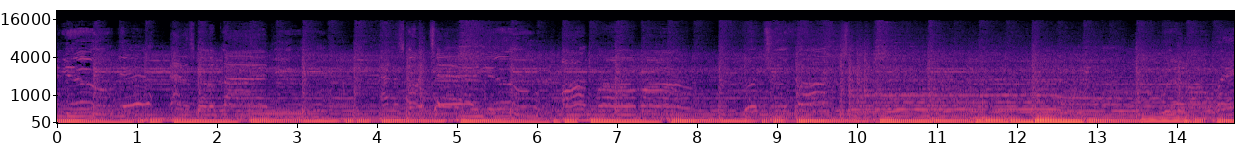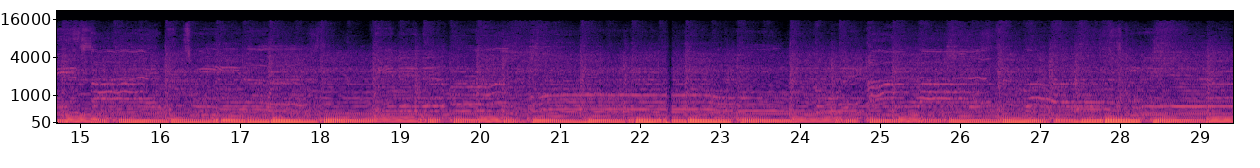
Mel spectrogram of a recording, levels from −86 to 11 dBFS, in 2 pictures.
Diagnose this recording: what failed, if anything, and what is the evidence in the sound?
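The network dropped a burst of packets twice, at 15.07 to 15.16 s and at 22.33 to 22.42 s. Each time, the receiver's concealment stretched the last decoded sound for about 60 ms, fading it into a held, dulling tail instead of silence, and then playback resumed with roughly 60 ms of material gone. That skip, rather than a late restart or a clean digital mute with clicks, separates it from a local buffer underrun or a converter dropout.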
